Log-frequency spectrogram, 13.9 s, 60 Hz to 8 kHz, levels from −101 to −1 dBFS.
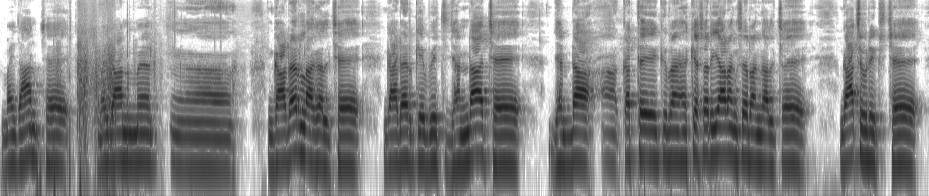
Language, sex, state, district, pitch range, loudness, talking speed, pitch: Maithili, male, Bihar, Samastipur, 135-150 Hz, -20 LUFS, 105 wpm, 140 Hz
